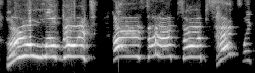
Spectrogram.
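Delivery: very loud, drawn-out, complaining hollering. Retelling what he said in a discussion: imitating someone yelling. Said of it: "why was he yelling so much".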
